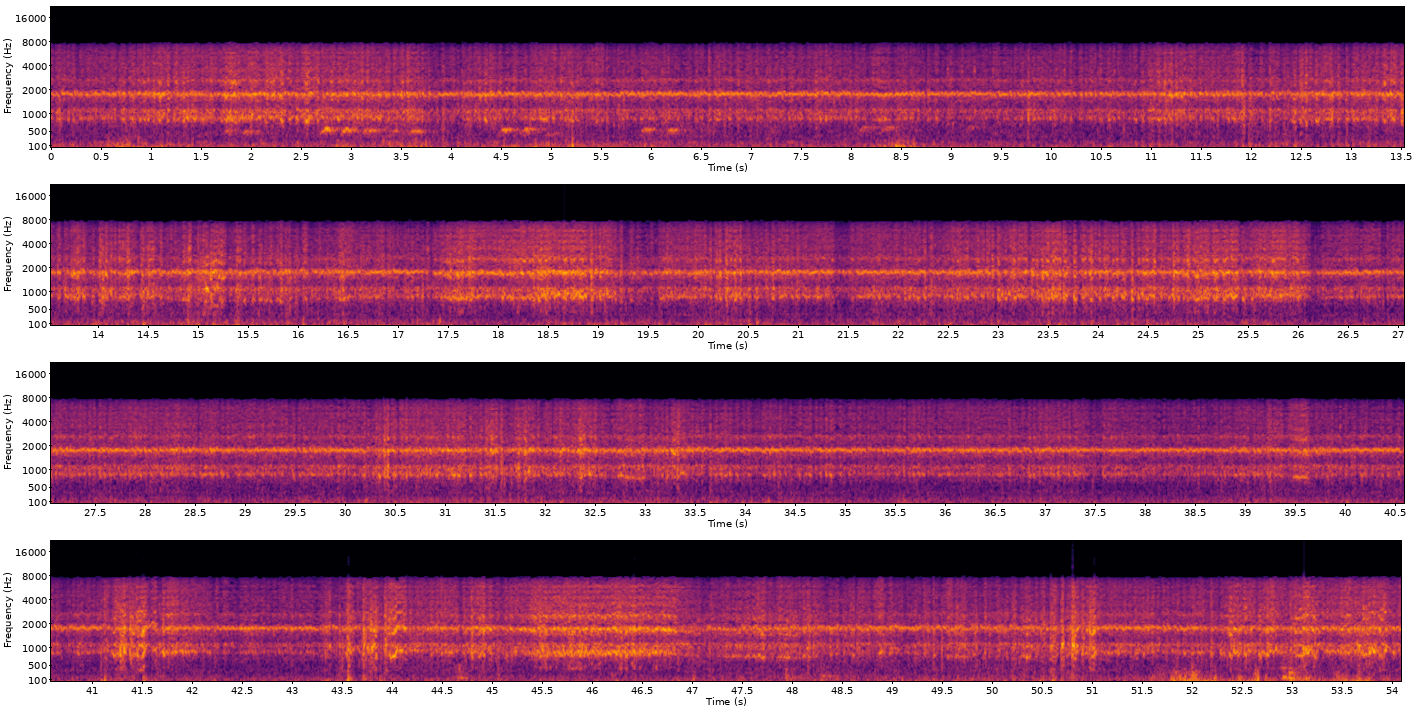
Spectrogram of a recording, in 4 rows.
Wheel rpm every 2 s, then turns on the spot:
230, 230, 230, 230, 230, 230, 230, 220, 230, 230, 230, 230, 230, 230, 230, 230, 230, 240, 230, 230, 230, 230, 230, 220, 220, 220, 230.
none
